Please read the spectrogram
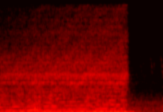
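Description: Electric motor of a Mercedes Sprinter van's power side door running after a press of the key fob: a steady whine that rises slowly in pitch and stops abruptly near the end.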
